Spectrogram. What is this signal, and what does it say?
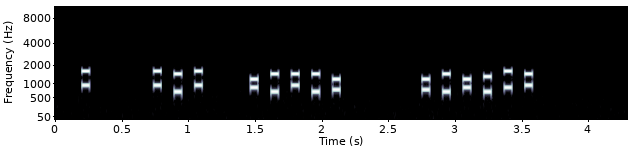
DTMF, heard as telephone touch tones, dialled by machine, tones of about 60 ms. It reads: D D3D 73#34 4372C#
